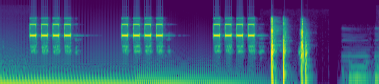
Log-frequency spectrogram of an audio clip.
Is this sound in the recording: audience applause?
no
